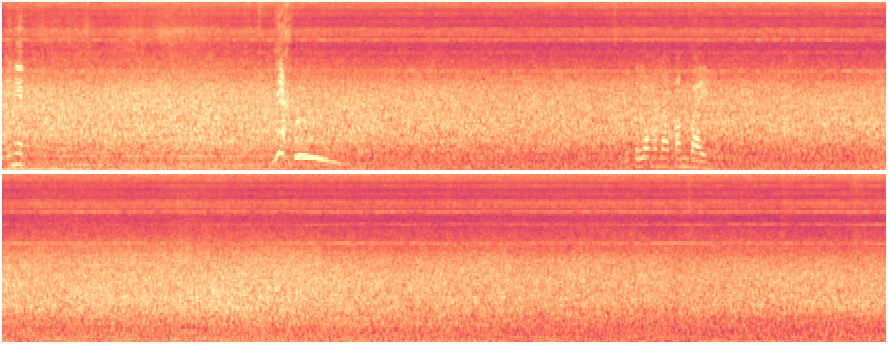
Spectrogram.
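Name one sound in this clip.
Traffic rushes steadily along a busy road outdoors.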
